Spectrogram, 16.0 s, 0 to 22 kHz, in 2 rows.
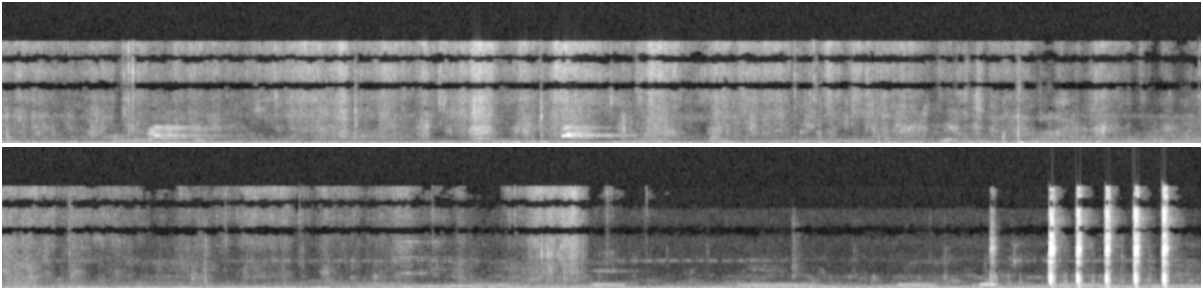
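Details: Litter of Border Collie puppies aged 49 days, born 19 April 2022 to a German sire and Russian dam; faint whining squeaks and short yips come in uneven bursts, with handling noises and a few sharp clicks near the end.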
